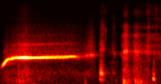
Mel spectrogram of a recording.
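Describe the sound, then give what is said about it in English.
A person whistles to imitate a workplace whistle signal calling workers back after lunch: a single clear, loud tone that swoops up quickly and then holds steady for over a second before cutting off. “It was a whistle. And that was the alarm to go back in.”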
